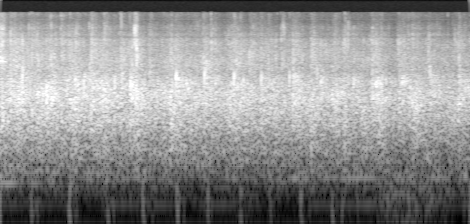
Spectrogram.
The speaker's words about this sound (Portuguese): Uma salva de palmas novamente.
